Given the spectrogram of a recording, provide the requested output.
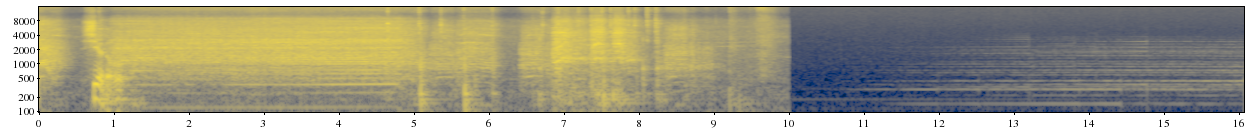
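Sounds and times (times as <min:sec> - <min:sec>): toy truck motor whirring: 0:00.0 - 0:10.0.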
